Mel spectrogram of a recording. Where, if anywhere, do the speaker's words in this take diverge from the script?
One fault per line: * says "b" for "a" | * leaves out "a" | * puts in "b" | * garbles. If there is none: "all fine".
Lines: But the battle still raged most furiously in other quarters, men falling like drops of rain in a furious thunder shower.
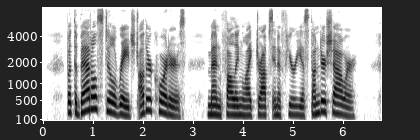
* leaves out "most furiously in"
* leaves out "of rain"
